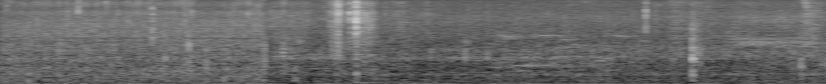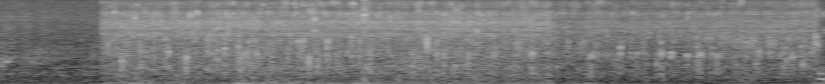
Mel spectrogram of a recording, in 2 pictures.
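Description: Curry gravy with chopped tomato, salt and water boils steadily in a pot, a dense bubbling hiss that swells louder partway through, with a couple of sharp clinks.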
